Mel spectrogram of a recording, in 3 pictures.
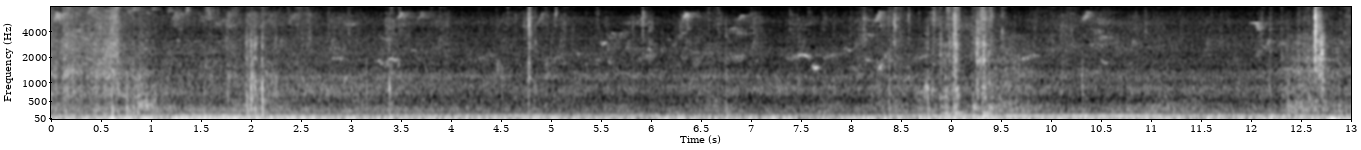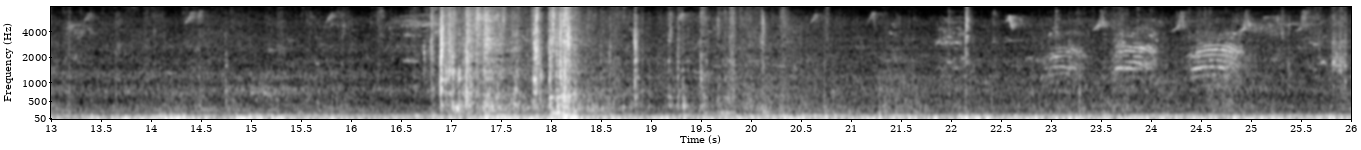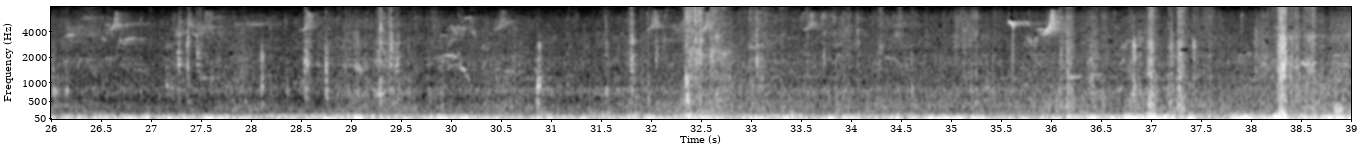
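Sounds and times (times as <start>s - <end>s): rustling noise: 0.0s - 1.2s, 32.1s - 39.0s.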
